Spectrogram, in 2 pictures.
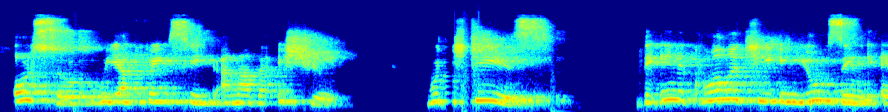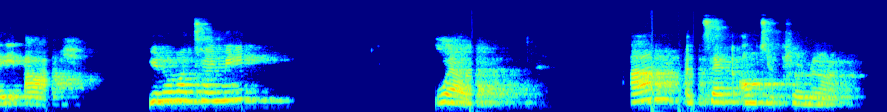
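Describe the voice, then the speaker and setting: A woman with a high voice speaks at a fairly slow pace, her pitch rising and falling in an ordinary way, with long, frequent pauses and audible room echo. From Tunisia. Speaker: think tank founder and speaker. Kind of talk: conference talk. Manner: hesitant, many fillers.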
